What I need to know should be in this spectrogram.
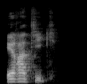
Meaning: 1. erratic 2. irregular, intermittent
- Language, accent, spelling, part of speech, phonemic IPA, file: French, France, erratique, adjective, /e.ʁa.tik/, LL-Q150 (fra)-erratique.wav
